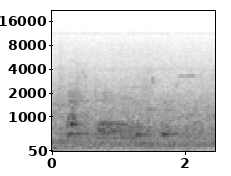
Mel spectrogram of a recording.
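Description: Several short animal calls in quick succession, over a steady background hiss.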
